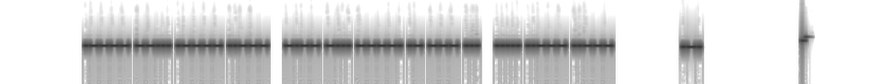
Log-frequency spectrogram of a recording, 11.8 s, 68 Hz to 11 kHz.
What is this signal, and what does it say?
Morse code, heard as a keyed tone, about 36 wpm, 700 Hz. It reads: 1712 YB9AOS 522 R
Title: Worked All Europe DX Contest - QTC Exchange - 35wpm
